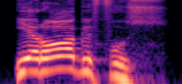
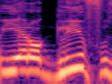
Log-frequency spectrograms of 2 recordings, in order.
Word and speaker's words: hieróglifos: Alguns aqui já atribuem a influência egípcia com a questão dos hieróglifos ou hieroglifos egípcios. Você pode pronunciar das duas formas, o português permite.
